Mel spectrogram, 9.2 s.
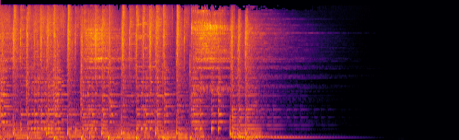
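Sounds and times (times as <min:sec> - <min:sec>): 
maracas shaking: 0:00.0 - 0:05.4.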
